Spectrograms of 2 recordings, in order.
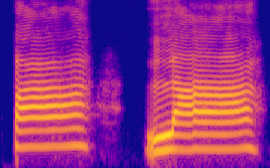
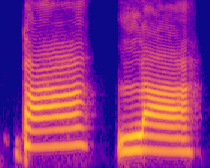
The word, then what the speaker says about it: palabra: Palabra ends in an A. And here are how we break up the syllables. Palabra. Those are the syllables.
